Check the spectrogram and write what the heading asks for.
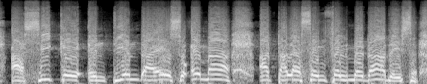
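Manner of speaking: lightly heightened pulpit voice; fervent preaching. Acted. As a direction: preach it to the congregation. Preaching to the congregation.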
